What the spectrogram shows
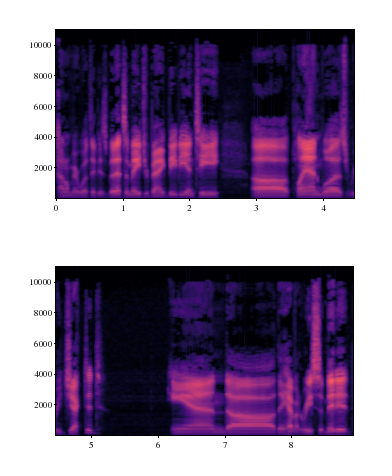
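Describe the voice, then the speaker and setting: A man's voice: fairly low pitch, steady tone, unhurried, bright, forceful tone, clear, resonant tone, no room sound. A man co-hosting a casual finance talk show, rambling and dryly sarcastic. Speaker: co-host.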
